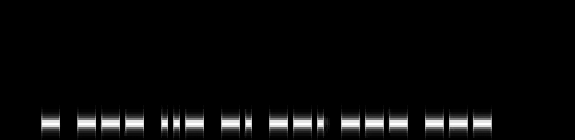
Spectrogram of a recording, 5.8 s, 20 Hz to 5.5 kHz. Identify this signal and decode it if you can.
Morse code, heard as a keyed tone, about 20 wpm, 700 Hz. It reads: TOUNGOO
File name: UK MASTER QSOs TRAINING / 20WPM / UK MASTER QSOs 0072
